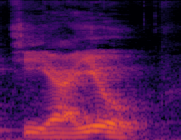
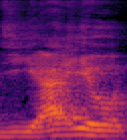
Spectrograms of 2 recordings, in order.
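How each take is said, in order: First: The word begins with a voiceless ch sound. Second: The word begins with a voiced j sound. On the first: The speaker calls it right. "tapi Ciayo" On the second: The speaker calls it wrong. "bukan Jiayo"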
